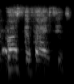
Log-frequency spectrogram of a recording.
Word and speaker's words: prostatitis: Yeah, prostatitis.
